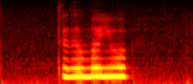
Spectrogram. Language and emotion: Russian, angry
